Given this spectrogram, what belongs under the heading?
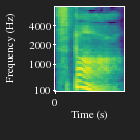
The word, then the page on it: spar: British English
